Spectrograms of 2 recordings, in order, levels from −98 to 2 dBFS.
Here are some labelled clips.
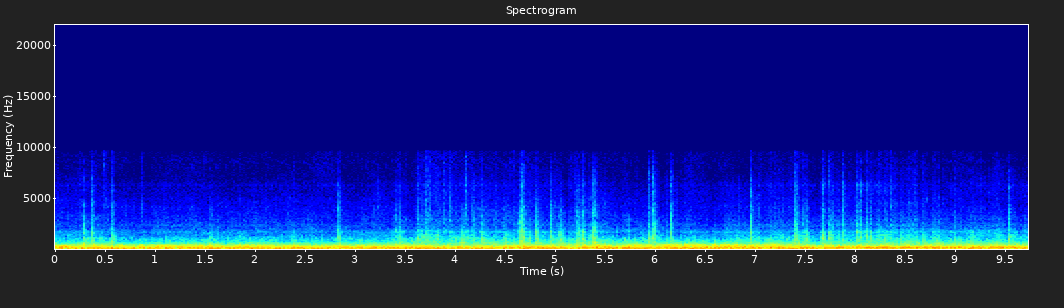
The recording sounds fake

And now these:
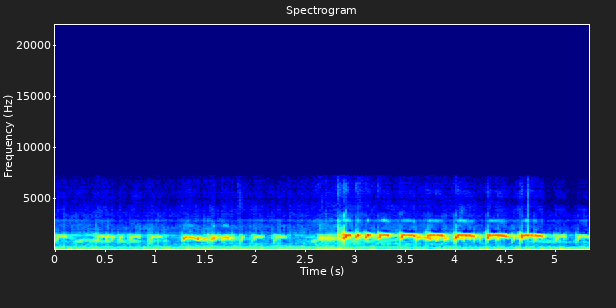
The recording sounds fake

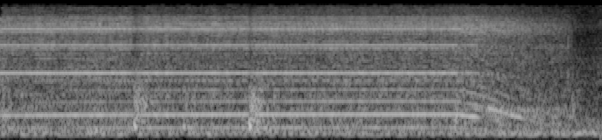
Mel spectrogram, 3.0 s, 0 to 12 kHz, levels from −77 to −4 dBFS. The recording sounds real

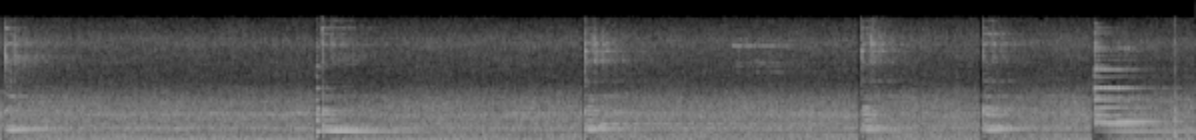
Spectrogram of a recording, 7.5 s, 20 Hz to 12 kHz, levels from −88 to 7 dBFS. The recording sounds real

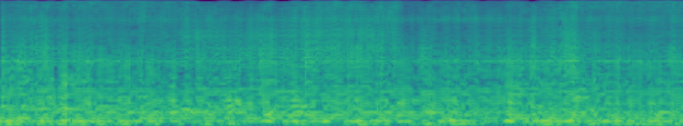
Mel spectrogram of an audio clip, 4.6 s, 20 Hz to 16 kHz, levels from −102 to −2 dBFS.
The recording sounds fake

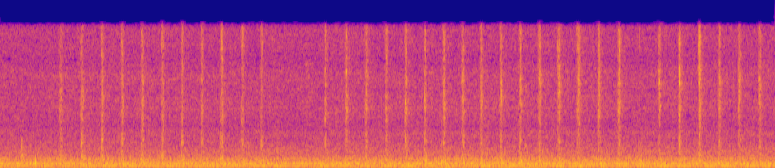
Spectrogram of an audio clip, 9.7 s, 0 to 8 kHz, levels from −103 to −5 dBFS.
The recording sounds real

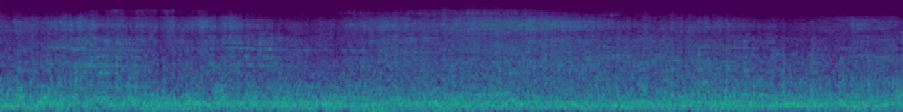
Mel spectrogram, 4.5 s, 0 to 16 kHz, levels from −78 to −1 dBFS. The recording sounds real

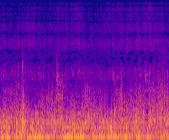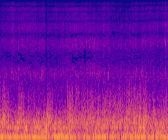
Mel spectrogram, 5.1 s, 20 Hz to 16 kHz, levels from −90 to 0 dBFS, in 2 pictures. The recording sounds real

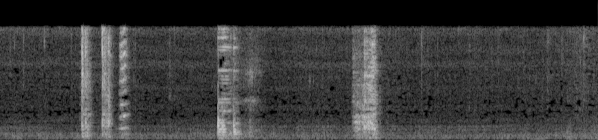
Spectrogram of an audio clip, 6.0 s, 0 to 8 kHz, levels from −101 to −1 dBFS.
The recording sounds real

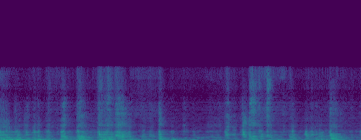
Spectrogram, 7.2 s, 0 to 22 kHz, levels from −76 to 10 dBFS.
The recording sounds fake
